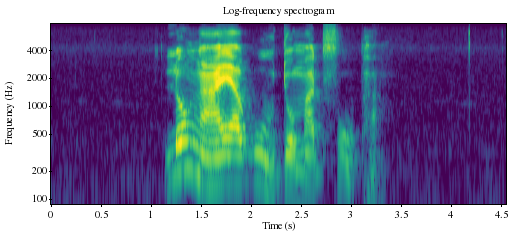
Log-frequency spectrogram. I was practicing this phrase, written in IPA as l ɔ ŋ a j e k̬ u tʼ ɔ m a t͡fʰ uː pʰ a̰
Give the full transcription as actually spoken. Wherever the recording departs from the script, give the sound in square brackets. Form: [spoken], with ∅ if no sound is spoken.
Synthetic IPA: l ɔ ŋ a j [a] k̬ u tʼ ɔ m a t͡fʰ uː pʰ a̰

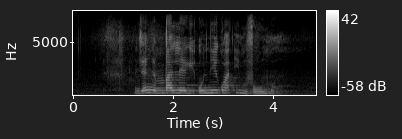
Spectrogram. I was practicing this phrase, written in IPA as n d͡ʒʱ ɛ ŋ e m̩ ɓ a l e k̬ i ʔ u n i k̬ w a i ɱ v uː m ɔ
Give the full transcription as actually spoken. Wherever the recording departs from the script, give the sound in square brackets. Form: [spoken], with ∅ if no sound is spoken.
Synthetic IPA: n d͡ʒʱ ɛ ŋ e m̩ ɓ a l e k̬ i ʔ u n i k̬ w a i ɱ v uː m ɔ

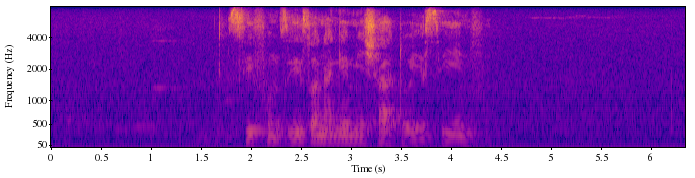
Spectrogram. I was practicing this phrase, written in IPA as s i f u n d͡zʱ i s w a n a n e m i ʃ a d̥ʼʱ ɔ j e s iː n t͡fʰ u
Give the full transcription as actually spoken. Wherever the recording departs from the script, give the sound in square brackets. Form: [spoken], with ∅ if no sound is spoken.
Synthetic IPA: s i f u n d͡zʱ i s w a n a [ŋ] e m i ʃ a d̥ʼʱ ɔ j e s iː n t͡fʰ u

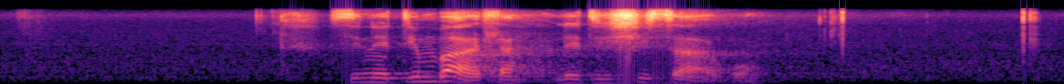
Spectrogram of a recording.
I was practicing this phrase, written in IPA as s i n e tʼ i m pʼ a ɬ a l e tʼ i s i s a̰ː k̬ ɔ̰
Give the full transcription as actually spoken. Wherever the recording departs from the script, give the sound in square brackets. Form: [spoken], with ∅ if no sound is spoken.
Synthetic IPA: s i n e tʼ i m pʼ a ɬ a l e tʼ i [ʃ] i s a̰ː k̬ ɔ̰

